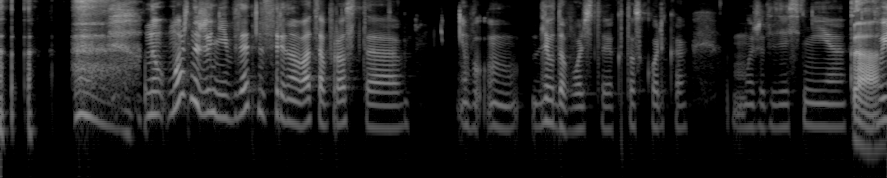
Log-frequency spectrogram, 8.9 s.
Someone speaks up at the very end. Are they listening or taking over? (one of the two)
taking over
